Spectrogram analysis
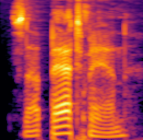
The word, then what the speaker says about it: Batman: reading the fact that whenever you say Batman you don't pronounce the T Batman its Batman in the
